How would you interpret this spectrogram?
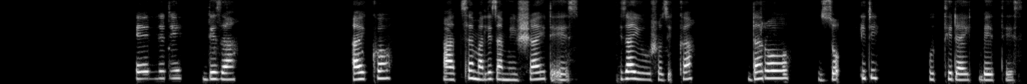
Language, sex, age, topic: Gamo, female, 25-35, government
